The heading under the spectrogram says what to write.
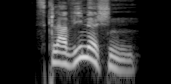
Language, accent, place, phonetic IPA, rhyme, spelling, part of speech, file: German, Germany, Berlin, [sklaˈviːnɪʃn̩], -iːnɪʃn̩, sklawinischen, adjective, De-sklawinischen.ogg
- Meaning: inflection of sklawinisch: 1. strong genitive masculine/neuter singular 2. weak/mixed genitive/dative all-gender singular 3. strong/weak/mixed accusative masculine singular 4. strong dative plural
